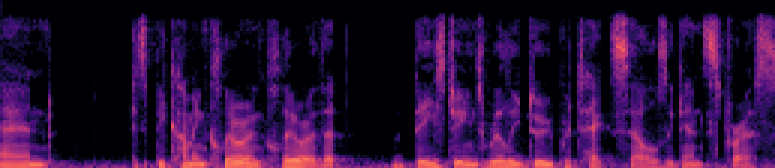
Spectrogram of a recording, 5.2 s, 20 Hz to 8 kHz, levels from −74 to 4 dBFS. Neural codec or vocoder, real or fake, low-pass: codec, 16 kHz, 8 kbps, FunCodec, trained on LibriTTS, 25 frames a second; fake; 7.2 kHz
